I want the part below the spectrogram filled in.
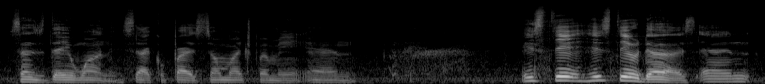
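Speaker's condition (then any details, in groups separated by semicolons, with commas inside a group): Traumatic brain injury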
